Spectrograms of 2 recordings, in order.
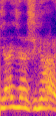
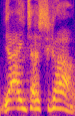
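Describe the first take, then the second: First: Happy greeting. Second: Angry shout. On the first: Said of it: "친구들끼리 오랜만에 만나서 반가울 때". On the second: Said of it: "화났을 때 톤이 이런 식으로". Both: Shown as a demonstration.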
